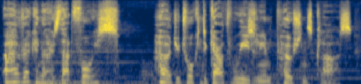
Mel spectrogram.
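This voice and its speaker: Man voicing a haughty, high-pitched schoolboy wizard. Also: expressive, normal speed, lightly acted. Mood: suspicious. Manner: accusatory, clipped, imperious. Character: suspicious, haughty teenage wizard schoolboy, sharply protective. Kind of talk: dramatic video game dialogue. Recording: long reverb with music behind. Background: music.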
